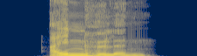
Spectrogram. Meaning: to cover, envelop
- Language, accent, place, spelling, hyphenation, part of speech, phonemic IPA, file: German, Germany, Berlin, einhüllen, ein‧hül‧len, verb, /ˈaɪ̯nˌhʏlən/, De-einhüllen.ogg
